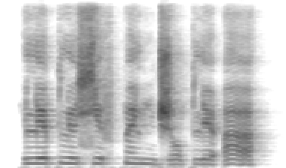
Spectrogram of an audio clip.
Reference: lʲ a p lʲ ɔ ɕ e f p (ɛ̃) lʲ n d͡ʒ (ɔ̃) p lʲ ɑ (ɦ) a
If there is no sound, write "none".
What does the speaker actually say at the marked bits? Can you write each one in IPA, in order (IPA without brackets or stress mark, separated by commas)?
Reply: ɛ̃, ɔ, ʔ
